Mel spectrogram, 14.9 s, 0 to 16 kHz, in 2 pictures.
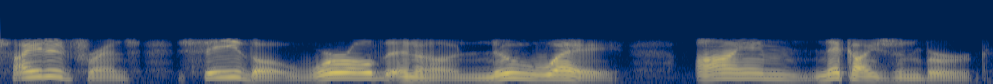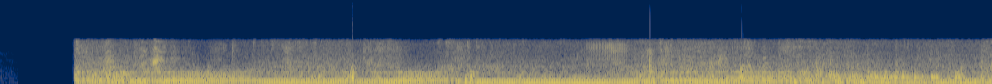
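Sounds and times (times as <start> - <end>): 
speech: 0.1 - 7.4
Jeep engine rumbling while driven over obstacles: 8.0 - 14.8
knocks and clunks of a Jeep driven over obstacles: 8.0 - 14.8.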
